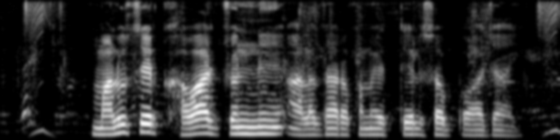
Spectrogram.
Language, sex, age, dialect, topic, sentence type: Bengali, male, 25-30, Jharkhandi, agriculture, statement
